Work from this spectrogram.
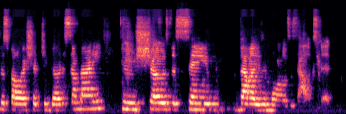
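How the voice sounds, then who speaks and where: A plain, everyday voice, a woman's, fairly high in pitch, with fairly even intonation at a moderate pace. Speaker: student chapter member. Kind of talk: club meeting talk.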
